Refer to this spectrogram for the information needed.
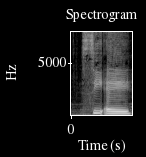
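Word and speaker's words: sidhe: It's S-I-D-H-E, and it's pronounced C-A-Day. It's another one of those words that you're just like, ooh, that's not pronounced any way that it's spelled.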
